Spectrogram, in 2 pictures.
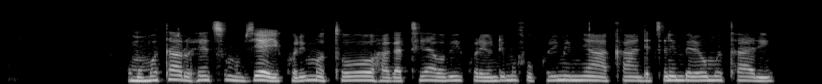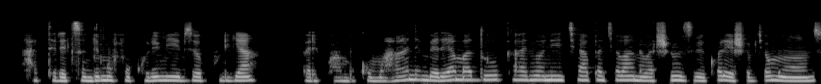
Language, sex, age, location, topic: Kinyarwanda, female, 18-24, Musanze, finance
